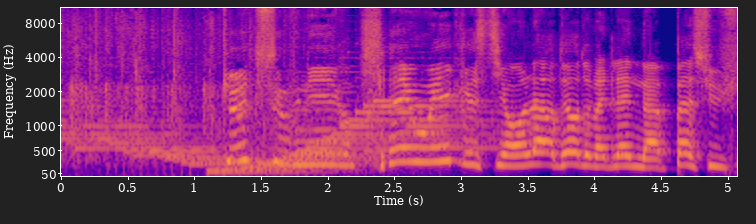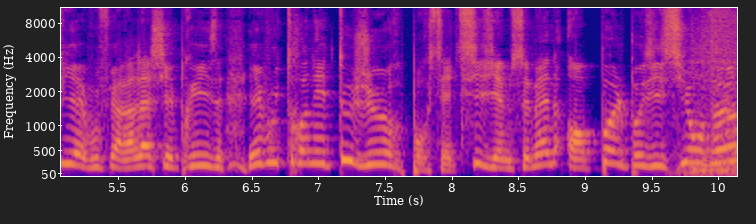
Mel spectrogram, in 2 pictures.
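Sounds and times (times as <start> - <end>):
audience applause: 0.0 - 2.3
speech: 1.1 - 10.1.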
